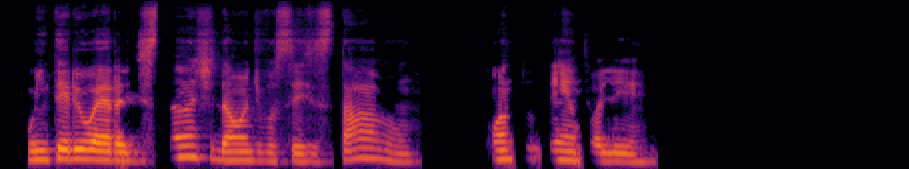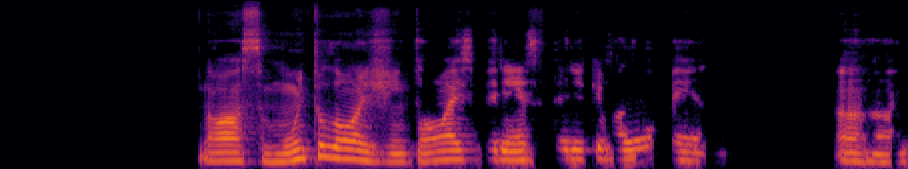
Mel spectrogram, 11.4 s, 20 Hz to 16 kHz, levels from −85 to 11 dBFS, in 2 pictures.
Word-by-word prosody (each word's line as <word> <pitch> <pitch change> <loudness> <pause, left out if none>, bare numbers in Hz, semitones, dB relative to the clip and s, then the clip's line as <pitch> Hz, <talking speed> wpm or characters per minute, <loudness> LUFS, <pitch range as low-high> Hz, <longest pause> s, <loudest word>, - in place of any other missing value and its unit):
O 160 - 0
interior 175 +1 +6
era 155 -1 +7
distante 200 +7 -1
da 155 -2 +4
onde 155 -1 0
vocês 140 -1 -3
estavam? 150 0 -3 0.4
Quanto 170 +2 -1
tempo 155 -3 -2
ali? 135 -2 -2 2.8
Nossa, 145 -1 +1
muito 165 +10 0
longe. 160 -9 +1
Então 140 +3 -3
a 165 - +3
experiência 165 -2 -2
teria 170 -1 -3
que 185 - -4
valer 170 +2 -3
a - - -10
pena. 145 -3 -7 0.8
Aham. 135 -4 -2
155 Hz, 120 wpm, -22 LUFS, 140-170 Hz, 2.8 s, era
